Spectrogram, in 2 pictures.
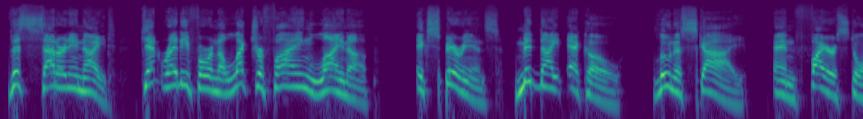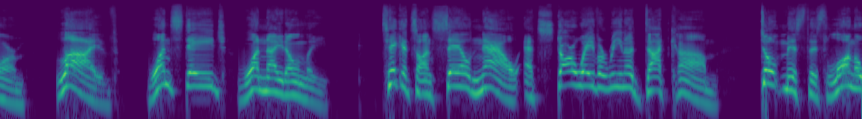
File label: Commercials concert promo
